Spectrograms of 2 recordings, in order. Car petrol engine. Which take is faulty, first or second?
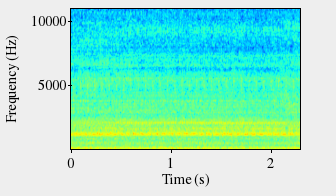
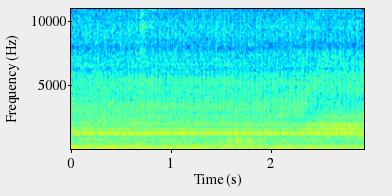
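first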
